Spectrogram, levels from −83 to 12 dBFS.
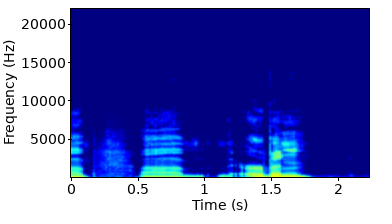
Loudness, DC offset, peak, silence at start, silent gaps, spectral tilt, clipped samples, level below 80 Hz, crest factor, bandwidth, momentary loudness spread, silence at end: -30 LUFS; under 0.1%; -10 dBFS; 0 s; none; -7.5 dB/octave; under 0.1%; -44 dBFS; 20 dB; 9 kHz; 16 LU; 0.45 s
